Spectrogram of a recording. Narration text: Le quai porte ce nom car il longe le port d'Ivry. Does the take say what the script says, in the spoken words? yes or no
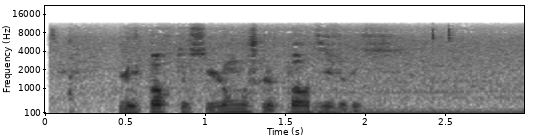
no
